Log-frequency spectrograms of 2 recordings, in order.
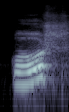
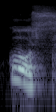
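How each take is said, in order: First: कोश drawn out to a hushing, tongue-back sh; kosh with sh. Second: कोस drawn out to a hissing dental s; kos with s. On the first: Teacher showing how much the words differ, कोश with sh. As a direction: end कोश on a full sh, tongue pulled back. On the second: Teacher showing how much the words differ, कोस with s. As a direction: end कोस on a plain s, tongue at the teeth. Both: Shown as a demonstration. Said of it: "देखिए कितना बड़ा अंतर है".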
